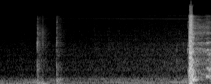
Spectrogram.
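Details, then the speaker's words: Three brief, abrupt throat sounds in a quiet room, the last one louder: hiccups, which the speaker attributes to allergies. "I'm sorry, my allergies is really messing with me. It's making me hiccup."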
